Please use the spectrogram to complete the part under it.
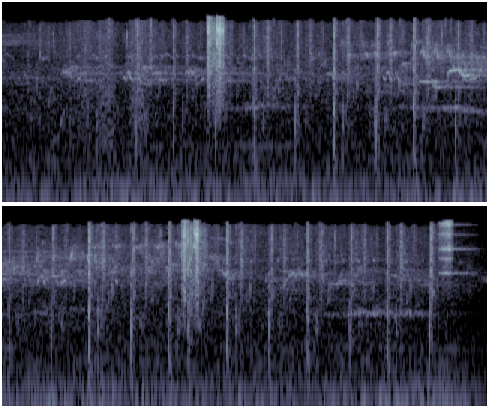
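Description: Footsteps crunch through grass.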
